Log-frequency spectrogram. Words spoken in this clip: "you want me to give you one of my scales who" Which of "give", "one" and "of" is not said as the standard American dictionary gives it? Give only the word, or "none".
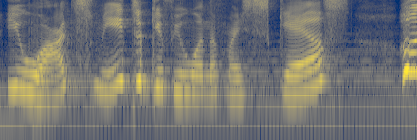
none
